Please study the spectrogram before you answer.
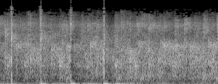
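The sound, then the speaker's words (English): Audience applause at a conference, given after a guest is introduced: dense, steady clapping from a crowd, loud and continuous, with a few sharper claps standing out. No one speaks over it. “I think we should give him a round of applause.”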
